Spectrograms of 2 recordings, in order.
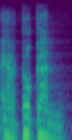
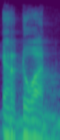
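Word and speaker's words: Erdoğan: Abi di Turki itu enggak ada Erdogan tapi erdoan jadi gnya enggak dibaca ya jadi perbedaan antara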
